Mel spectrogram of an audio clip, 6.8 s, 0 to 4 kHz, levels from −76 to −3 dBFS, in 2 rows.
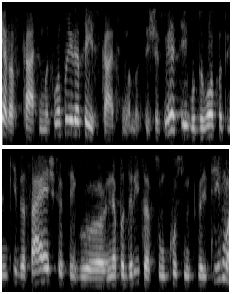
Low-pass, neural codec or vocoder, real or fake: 3.6 kHz; codec, 16 kHz, 2 kbps, FunCodec, trained on Chinese and English, 25 frames a second; fake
